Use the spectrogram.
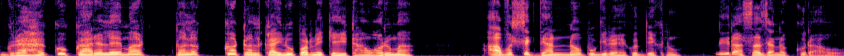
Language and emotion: Nepali, sad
